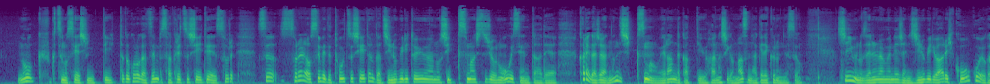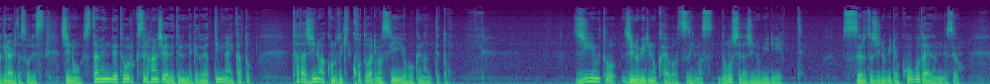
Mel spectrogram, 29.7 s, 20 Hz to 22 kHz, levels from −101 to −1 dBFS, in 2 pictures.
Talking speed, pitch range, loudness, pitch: 465 characters per minute, 90-130 Hz, -30 LUFS, 105 Hz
